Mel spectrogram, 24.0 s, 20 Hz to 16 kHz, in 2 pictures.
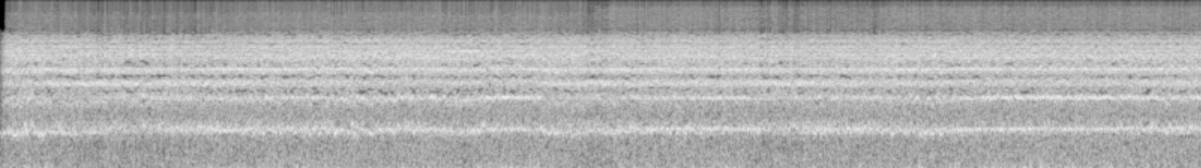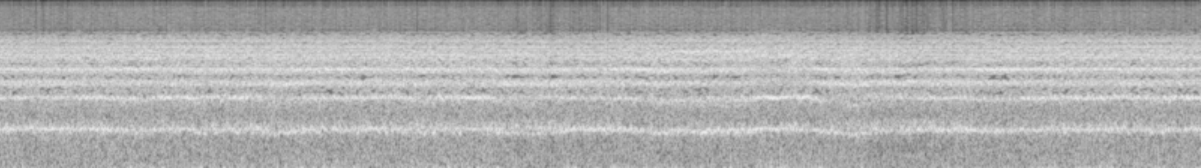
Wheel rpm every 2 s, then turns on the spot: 210, 230, 220, 230, 220, 230, 230, 230, 230, 220, 220, 230.
none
